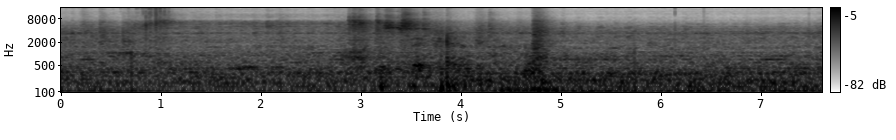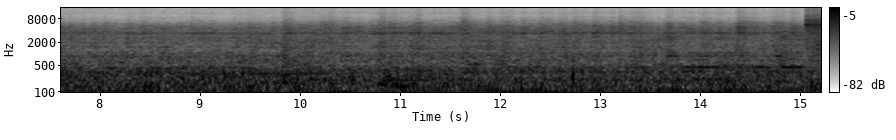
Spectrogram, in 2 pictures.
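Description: An elevator hums steadily as it moves.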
